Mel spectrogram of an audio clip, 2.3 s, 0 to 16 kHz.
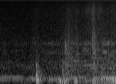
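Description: Music playing faintly from an old hi-fi's speakers in another room, streamed over Bluetooth from a phone about 8 metres away. The faint, steady playback shows the Bluetooth link is still holding at that range.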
